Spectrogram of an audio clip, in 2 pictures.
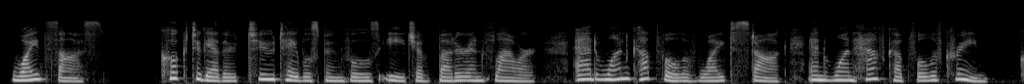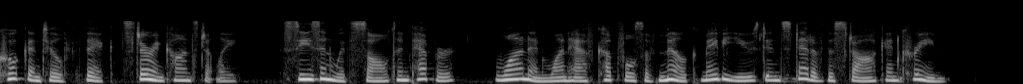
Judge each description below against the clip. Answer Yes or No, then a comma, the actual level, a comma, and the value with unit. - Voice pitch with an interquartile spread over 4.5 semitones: Yes, wide, 5.4 semitones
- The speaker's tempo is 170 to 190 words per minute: No, average, 145 wpm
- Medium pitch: Yes, medium, 180 Hz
